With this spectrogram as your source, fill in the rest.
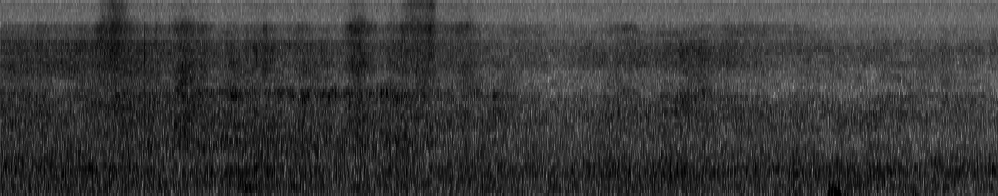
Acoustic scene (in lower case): residential area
